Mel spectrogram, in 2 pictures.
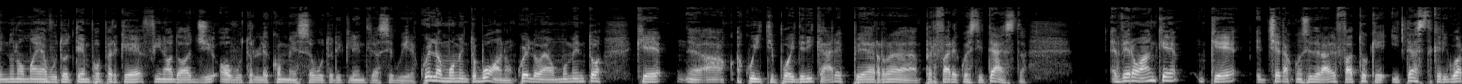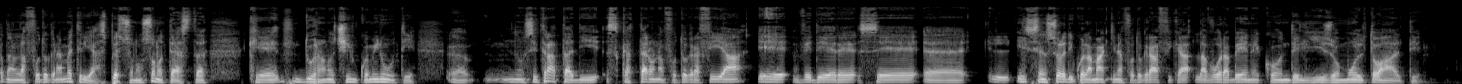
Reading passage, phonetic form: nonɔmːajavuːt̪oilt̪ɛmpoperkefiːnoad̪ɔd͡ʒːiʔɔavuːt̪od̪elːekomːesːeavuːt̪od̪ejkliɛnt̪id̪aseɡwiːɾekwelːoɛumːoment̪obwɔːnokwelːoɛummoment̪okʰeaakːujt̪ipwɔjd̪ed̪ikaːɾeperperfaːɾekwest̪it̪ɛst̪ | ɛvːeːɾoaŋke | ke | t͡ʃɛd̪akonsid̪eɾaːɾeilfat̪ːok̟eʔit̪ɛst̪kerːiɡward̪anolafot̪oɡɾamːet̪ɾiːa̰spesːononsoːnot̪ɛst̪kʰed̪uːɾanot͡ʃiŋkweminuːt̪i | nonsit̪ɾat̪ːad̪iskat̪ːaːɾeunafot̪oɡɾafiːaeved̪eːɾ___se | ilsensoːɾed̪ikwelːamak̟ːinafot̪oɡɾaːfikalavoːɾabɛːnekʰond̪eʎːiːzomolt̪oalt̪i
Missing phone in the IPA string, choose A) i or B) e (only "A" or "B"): B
